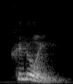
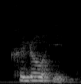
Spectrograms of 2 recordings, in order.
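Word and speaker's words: Chloé: telaffuzlar da yapmamız gerekmiyor kloe kloe şeklinde sonu e ile biten markanın o e'si iye dönüştürü musunuz kloi Serdar Ortaç'ın ek eşi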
